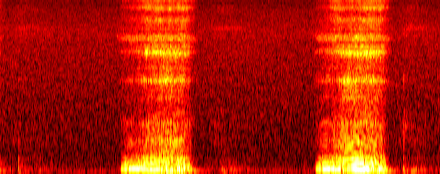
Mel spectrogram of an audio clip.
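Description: Two long, low, rattling snores on breathing in, about fifteen breaths a minute, with quiet pauses between.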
